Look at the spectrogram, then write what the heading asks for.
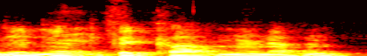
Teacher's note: So once again we notice non roticity that drop in the R.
